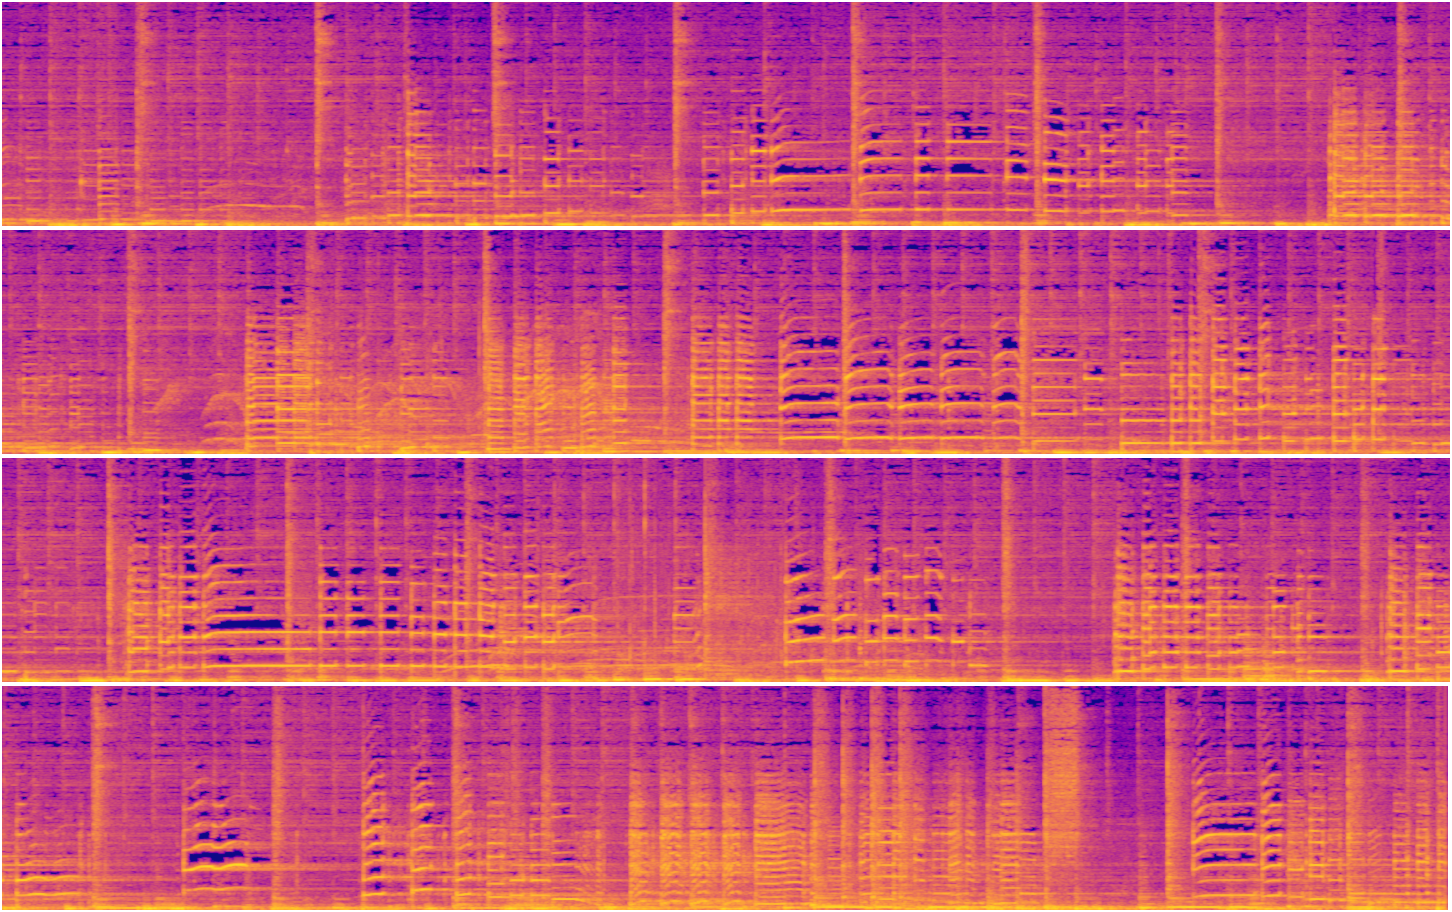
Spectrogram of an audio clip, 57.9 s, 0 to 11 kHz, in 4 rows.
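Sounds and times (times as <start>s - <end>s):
blues-rock band playing: 0.0s - 57.9s
electric guitar solo: 0.0s - 57.9s.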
